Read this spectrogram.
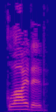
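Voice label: "glided", British English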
